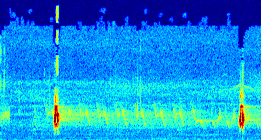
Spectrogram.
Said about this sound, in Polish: W tej chwili próbujemy dodatkowo uruchomić głos ostrzegawczy dzięcioła dużego. On na ten głos powinien, jeżeli to jest duży, powinien silnie zareagować, powinien podlecieć do nas.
